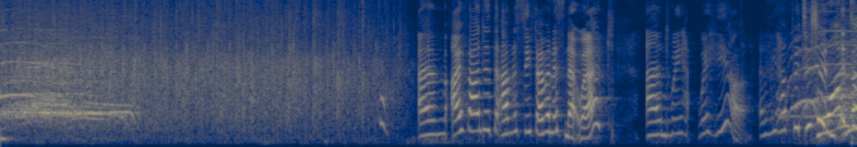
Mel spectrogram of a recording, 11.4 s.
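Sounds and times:
people whooping: 0:00.0 - 0:02.2, 0:10.4 - 0:11.4
audience applause: 0:00.0 - 0:05.5
speech: 0:05.6 - 0:11.4.

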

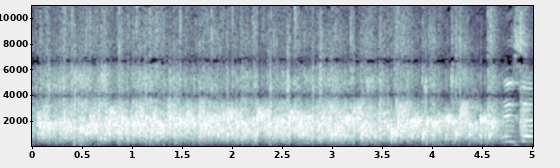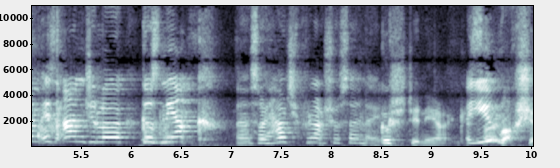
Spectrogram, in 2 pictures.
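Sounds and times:
audience applause: 0:00.0 - 0:05.4
speech: 0:05.1 - 0:10.0.

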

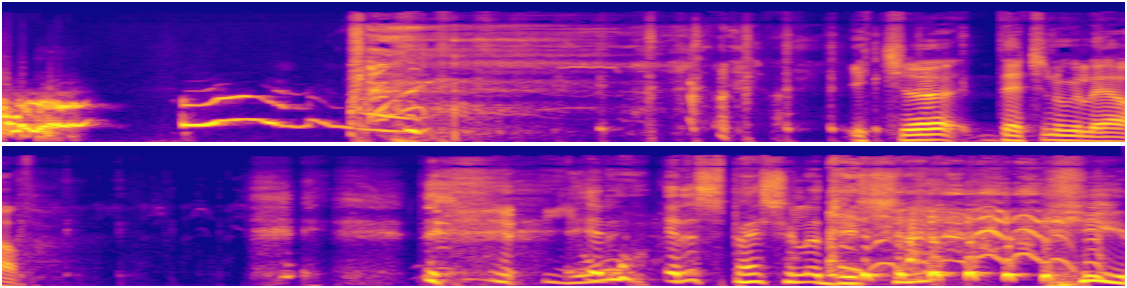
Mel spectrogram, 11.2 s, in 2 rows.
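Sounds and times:
fart: 0:00.0 - 0:01.9
laughter: 0:01.8 - 0:08.8, 0:09.6 - 0:11.2
speech: 0:04.2 - 0:05.9, 0:06.9 - 0:11.2.

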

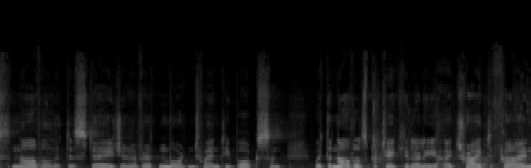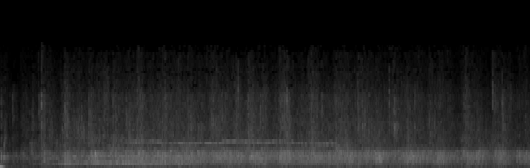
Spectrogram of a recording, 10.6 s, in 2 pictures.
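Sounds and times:
speech: 0:00.1 - 0:05.9
people clapping: 0:05.2 - 0:10.6.

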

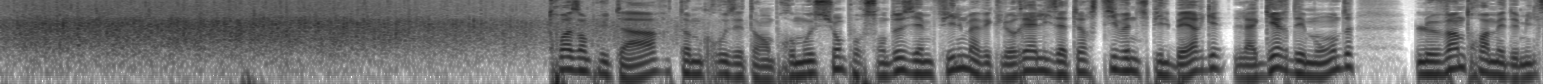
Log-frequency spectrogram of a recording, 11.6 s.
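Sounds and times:
large audience applauding loudly in a hall: 0:00.0 - 0:05.7
speech: 0:04.2 - 0:11.5.

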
